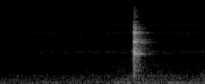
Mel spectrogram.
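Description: A single short, sharp click of a small ceramic plate being picked up, about one and a half seconds in, against otherwise quiet room tone.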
